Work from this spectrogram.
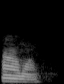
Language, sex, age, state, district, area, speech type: Sanskrit, male, 18-30, Odisha, Bargarh, rural, conversation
